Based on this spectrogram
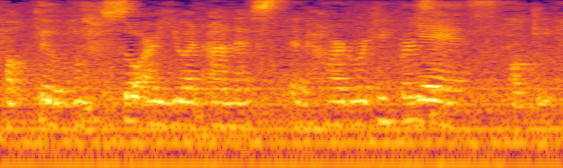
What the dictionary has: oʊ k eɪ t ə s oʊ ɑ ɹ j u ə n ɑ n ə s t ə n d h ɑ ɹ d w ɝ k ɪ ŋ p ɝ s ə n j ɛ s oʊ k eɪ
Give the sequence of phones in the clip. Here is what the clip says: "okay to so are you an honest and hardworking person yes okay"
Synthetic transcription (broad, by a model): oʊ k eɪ s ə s ɑ ɹ j u ə n ɑ n ə s t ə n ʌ h ɑ ɹ d w ɝ k ɪ ŋ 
